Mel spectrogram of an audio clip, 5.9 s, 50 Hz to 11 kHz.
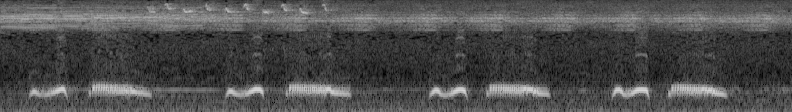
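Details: Spotted dove calling during an Indonesian bird-trapping session for a local target bird. It gives four evenly spaced cooing phrases, one about every 1.5 seconds. Each is a quick wavy double note, then a longer, steady coo that drops at the end. A constant shrill insect hum sits behind.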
